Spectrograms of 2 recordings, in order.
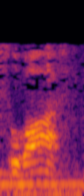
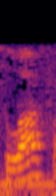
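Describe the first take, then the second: First: The word rhymes with 'cough', ending in an f-sound. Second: The word rhymes with 'enough', ending in an f-sound. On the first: "Nobody says it that way either" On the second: "That would be the slough of the swamp. And that's actually a word"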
